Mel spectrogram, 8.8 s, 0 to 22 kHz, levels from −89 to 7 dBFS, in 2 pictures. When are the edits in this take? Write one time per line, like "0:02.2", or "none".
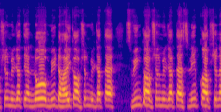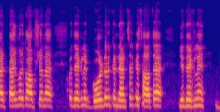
0:05.8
